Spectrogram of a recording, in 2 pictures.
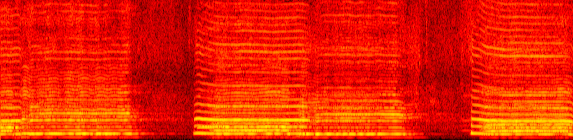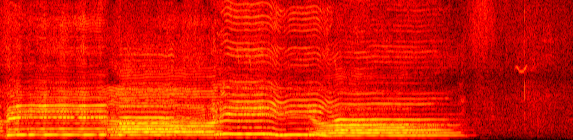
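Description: A man sings a slow chant through a microphone.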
